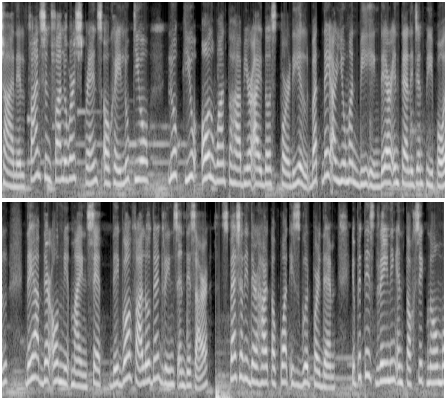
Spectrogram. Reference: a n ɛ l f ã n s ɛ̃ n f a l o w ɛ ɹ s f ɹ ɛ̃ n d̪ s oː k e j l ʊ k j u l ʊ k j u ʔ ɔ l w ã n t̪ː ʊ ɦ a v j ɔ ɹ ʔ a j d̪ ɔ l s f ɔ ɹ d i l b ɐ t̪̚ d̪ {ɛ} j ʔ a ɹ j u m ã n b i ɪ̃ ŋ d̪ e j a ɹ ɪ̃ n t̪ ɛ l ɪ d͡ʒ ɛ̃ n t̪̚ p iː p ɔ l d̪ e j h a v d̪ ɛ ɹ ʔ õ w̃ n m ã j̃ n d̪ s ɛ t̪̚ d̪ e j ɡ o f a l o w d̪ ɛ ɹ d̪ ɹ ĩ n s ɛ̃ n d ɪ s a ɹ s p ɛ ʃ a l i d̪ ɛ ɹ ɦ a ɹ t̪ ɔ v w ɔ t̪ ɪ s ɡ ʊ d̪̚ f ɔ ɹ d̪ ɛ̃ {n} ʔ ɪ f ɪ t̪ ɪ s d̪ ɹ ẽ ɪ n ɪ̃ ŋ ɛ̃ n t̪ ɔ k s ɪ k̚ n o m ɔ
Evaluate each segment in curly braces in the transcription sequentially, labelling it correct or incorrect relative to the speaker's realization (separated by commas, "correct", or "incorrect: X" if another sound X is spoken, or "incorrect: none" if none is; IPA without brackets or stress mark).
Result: incorrect: e, incorrect: m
